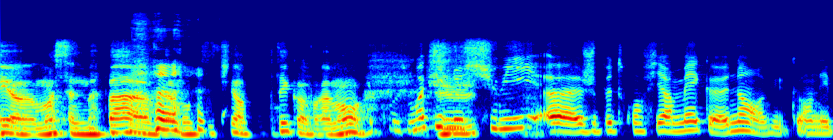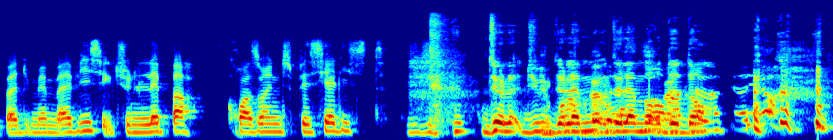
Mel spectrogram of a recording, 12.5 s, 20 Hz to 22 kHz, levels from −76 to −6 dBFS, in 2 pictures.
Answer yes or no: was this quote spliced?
no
